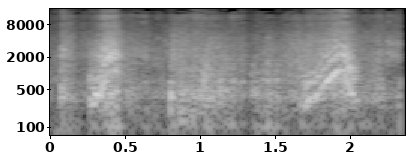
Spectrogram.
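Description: Backpack zipper being pulled, in two quick runs: one about half a second in and a longer, rising one near the end.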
